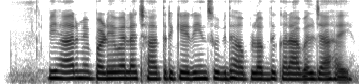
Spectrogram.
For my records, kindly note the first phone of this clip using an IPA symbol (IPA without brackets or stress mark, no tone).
b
